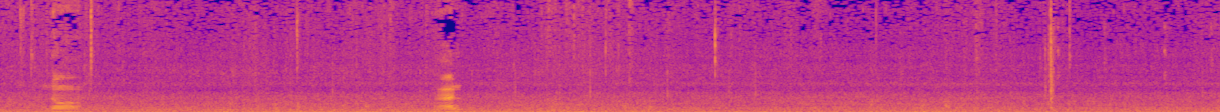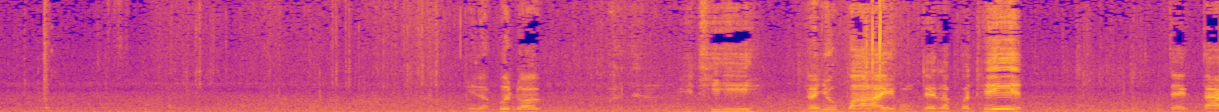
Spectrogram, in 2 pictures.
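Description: A car's engine hums steadily while driving.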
